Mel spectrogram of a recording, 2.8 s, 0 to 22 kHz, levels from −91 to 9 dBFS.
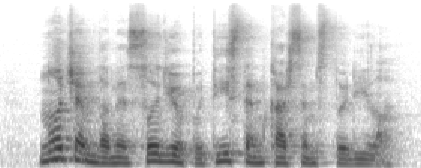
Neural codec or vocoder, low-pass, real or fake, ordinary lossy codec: vocoder, 44.1 kHz, 128 mel bands, Pupu-Vocoder; 19.8 kHz; fake; none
